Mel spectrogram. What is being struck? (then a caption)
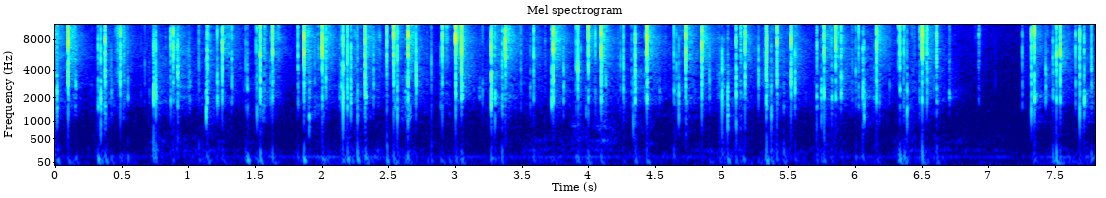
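Glass mosaic ball. Long white nails tap and scratch a hand-sized green mirror-glass mosaic ball in a rapid, uneven stream of bright, crisp clicks and crinkly scrapes. Each hit dies away almost instantly over a faint low hum. The tapping pauses briefly near the end, then resumes.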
